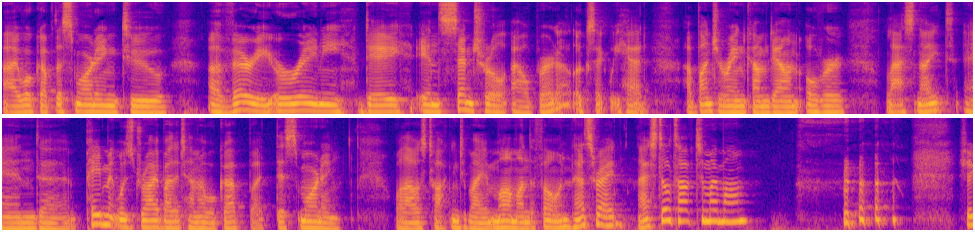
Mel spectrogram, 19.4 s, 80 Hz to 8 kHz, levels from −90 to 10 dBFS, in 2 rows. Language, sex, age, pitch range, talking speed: English, male, 30-49, 115-140 Hz, 180 wpm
